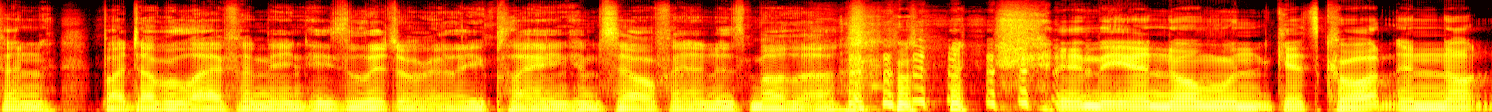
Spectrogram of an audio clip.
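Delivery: New York stand-up voice with laughs; a hint of New York accent, breaking into laughter; Jerry Seinfeld impression. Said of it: "in the voice of Jerry Seinfeld".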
